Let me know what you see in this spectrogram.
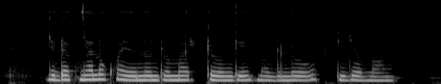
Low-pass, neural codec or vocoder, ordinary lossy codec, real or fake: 19.8 kHz; none; MP3, 96 kbps; real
